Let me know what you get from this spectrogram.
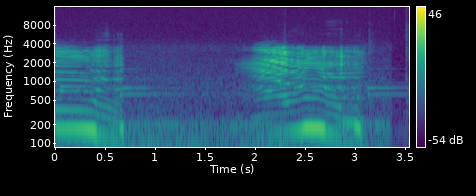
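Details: A red deer stag gives two deep, drawn-out roaring bellows during the October 2016 rut in Richmond Park, London.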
